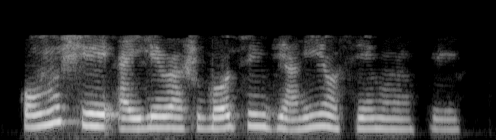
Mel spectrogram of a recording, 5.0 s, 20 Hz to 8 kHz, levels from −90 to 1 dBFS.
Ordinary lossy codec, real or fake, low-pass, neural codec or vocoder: AAC, 16 kbps; fake; 7.2 kHz; codec, 16 kHz, 4 kbps, FunCodec, trained on LibriTTS, 50 frames a second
